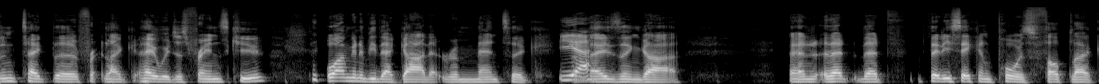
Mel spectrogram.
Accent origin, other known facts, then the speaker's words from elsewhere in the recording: South Africa; I'm South African. South Africans are a little bit more committal.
